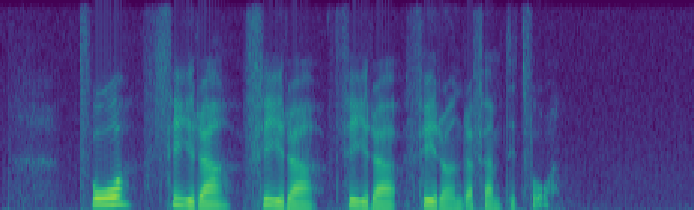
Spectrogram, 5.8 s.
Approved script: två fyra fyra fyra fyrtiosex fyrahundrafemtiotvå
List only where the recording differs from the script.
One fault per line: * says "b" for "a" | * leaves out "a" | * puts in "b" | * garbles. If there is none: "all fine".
* leaves out "fyrtiosex"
